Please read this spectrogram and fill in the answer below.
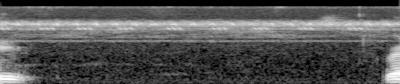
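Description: A short pause in a man's speech, filled by a faint, steady high-pitched trill of insects in the background; the voice cuts in again near the end.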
